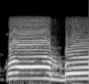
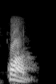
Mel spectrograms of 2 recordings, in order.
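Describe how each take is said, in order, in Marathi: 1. शेवटचा b चा आवाज उच्चारला जातो. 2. शेवटचा b चा आवाज मूक असतो. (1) "कॉम ब म्हणायचं नाही" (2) "काय म्हणायचं कॉम"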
